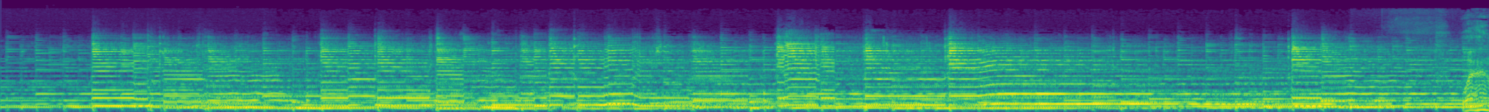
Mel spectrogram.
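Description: A ska band's cover of a song from the Netflix series The Witcher plays loudly and steadily, with a dense full-band sound of layered instruments and a bouncing, continuous rhythm throughout.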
